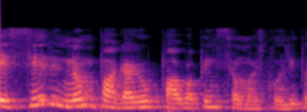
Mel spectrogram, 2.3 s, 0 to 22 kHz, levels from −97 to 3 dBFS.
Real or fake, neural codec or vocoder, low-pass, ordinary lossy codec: real; none; none; none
